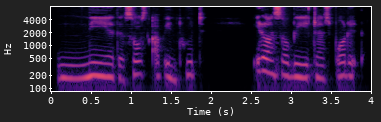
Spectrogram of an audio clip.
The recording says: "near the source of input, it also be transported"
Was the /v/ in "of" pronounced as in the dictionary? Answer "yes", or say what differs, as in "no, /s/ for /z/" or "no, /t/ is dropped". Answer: no, /p/ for /v/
